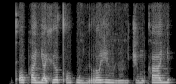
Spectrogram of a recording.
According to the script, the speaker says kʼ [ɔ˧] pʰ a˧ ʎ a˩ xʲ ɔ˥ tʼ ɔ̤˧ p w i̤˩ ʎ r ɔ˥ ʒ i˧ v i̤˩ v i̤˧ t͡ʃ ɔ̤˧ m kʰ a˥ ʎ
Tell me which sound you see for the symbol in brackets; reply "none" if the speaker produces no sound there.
ɔ˧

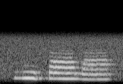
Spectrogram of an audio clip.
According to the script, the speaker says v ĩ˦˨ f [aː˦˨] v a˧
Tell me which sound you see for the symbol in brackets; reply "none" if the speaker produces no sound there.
aː˦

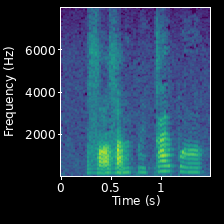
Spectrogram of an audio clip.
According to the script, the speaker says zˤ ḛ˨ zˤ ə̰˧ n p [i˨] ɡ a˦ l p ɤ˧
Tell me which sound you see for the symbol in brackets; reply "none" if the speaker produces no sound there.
i˨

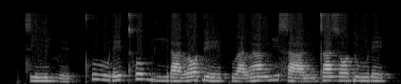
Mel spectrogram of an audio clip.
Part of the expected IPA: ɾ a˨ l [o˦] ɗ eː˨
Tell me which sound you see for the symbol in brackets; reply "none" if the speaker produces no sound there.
ɔ˦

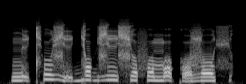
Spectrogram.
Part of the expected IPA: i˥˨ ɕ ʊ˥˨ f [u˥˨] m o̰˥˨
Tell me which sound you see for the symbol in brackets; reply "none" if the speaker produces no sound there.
ʊ˥˨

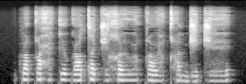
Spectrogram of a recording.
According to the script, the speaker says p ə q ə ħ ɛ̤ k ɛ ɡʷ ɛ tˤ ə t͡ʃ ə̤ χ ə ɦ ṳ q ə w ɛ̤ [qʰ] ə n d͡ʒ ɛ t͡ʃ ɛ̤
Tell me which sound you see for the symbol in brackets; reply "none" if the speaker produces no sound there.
qʰ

